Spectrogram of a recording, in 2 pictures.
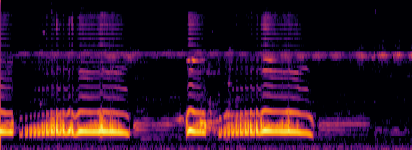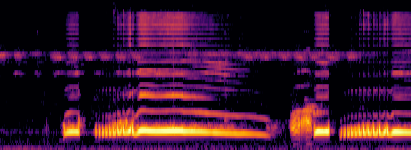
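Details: Bursts of rolling, vibrating coos from a white dove singing vigorously, separated by silent gaps of a second or two. Later comes one long, smooth held coo that gently falls, followed by renewed trilling.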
